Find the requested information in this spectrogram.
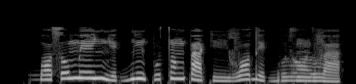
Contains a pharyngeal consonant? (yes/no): no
